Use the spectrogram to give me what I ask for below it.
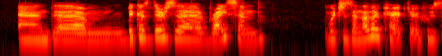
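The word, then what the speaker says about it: Rhysand: the thing is I know that his official pronunciation of the name is recent that's barely better it's even wor worse like in and she calls him Reese sometimes which is annoying because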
